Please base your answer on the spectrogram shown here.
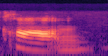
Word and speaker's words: calm: cal cal cal okay it's a tough word to pronounce because um the l and m are together but it's just calm Cal very good okay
